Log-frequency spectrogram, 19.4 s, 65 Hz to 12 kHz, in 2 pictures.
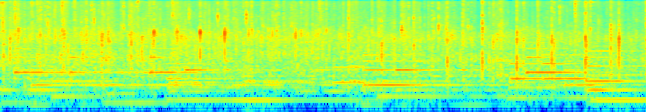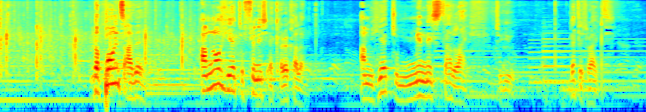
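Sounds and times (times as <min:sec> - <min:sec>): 
large church audience clapping: 0:00.0 - 0:14.2
speech: 0:11.1 - 0:12.0, 0:12.7 - 0:14.4, 0:15.1 - 0:17.5, 0:18.2 - 0:18.9.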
